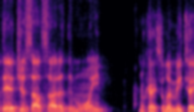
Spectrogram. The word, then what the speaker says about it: Des Moines: There's an S in there. Don't pronounce the S.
